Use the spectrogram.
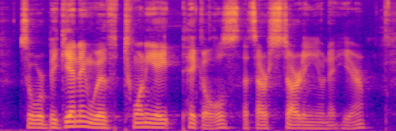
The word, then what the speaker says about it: piculs: On a spending spree in Malaysia, you buy an ox with a weight of 28.9 piculs, yes, that's how it's pronounced, in the local unit of weights.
